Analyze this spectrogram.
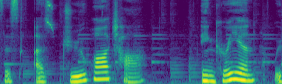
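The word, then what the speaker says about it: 菊花茶: In Chinese, we pronounce this as juhua cha.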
